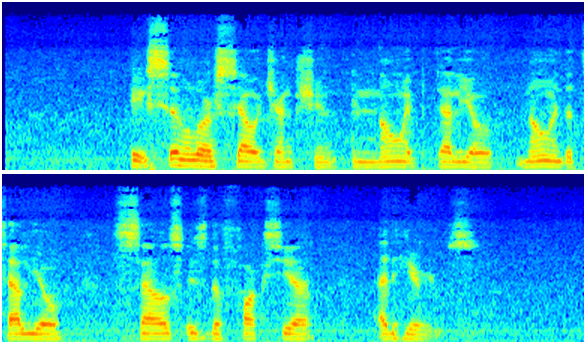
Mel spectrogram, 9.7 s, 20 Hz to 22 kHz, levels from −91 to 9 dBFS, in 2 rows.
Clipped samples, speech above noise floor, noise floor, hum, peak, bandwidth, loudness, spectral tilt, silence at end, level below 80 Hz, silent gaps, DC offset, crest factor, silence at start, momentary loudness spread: under 0.1%; 26 dB; -45 dBFS; none; -2 dBFS; 16.5 kHz; -19 LUFS; -4 dB/octave; 0.85 s; -48 dBFS; none; under 0.1%; 18 dB; 0.05 s; 12 LU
